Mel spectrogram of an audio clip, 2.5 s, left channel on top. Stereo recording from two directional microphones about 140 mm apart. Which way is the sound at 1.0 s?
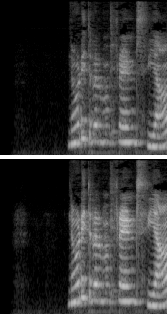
10° left (ahead or behind).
